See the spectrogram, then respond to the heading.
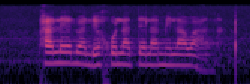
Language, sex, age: Tswana, female, 18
